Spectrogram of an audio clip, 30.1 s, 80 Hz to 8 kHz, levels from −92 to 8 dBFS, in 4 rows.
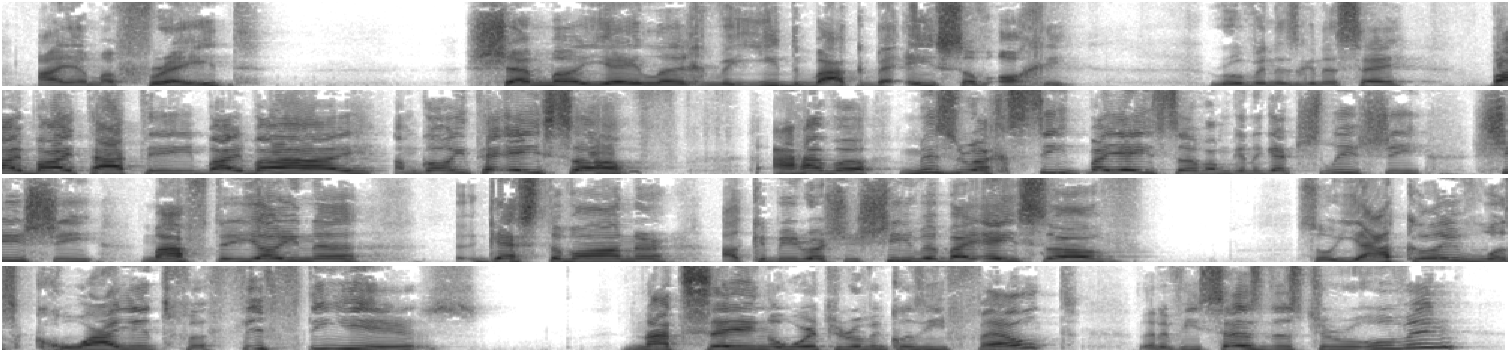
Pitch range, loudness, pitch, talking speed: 195-240 Hz, -18 LUFS, 225 Hz, 135 wpm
